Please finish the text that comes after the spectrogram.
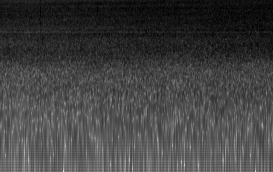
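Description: Rainforest creek water at Killarney, Queensland, rushes in a continuous broadband hiss, loud and near, steady throughout with no voices.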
